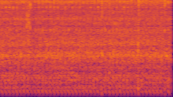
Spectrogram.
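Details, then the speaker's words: Revived neglected Victa Sprinter mower, Briggs and Stratton engine: holds steady idle with occasional spits and sharp pops; owner thinks it wants a new spark plug, also suspects fuel tank trash and dodgy governor spring. "yeah so she's purring like a little kitten just the occasional spit i'd say um wants a new spark plug in it"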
